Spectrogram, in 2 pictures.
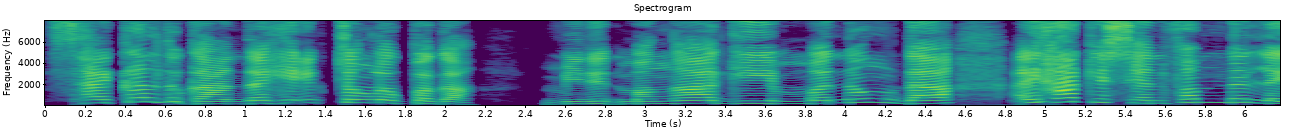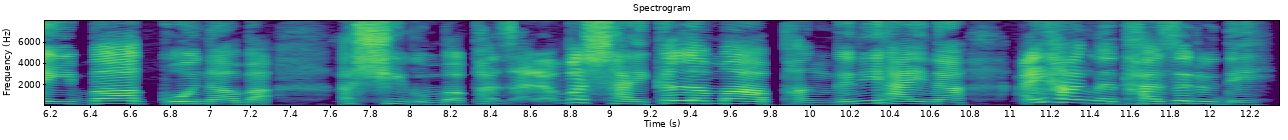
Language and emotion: Manipuri, surprised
